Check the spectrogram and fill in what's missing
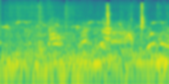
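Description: A pair of king-size Hurricane pigeons coo softly in a cage, with low, muffled calls and a couple of brief chirps rising over steady room noise.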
